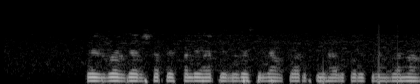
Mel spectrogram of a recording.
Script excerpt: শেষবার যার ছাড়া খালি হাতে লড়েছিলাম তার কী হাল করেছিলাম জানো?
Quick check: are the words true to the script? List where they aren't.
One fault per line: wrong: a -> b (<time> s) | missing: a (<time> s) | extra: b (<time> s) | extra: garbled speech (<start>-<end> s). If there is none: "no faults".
wrong: ছাড়া -> সাথে (1.5 s)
